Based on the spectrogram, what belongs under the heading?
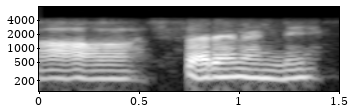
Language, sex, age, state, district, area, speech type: Telugu, male, 18-30, Andhra Pradesh, Eluru, urban, conversation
